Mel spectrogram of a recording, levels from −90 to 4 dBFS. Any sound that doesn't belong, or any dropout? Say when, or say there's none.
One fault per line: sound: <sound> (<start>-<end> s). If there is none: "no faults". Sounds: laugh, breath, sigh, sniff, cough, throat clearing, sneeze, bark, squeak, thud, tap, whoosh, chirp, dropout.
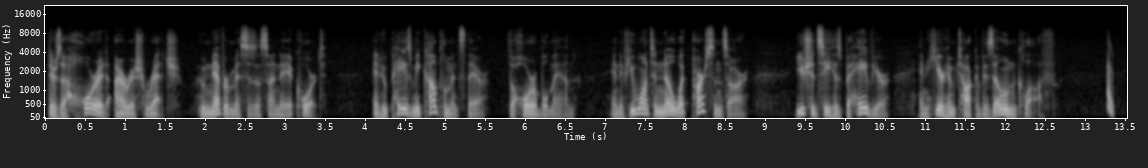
sound: chirp (13.3-13.4 s)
